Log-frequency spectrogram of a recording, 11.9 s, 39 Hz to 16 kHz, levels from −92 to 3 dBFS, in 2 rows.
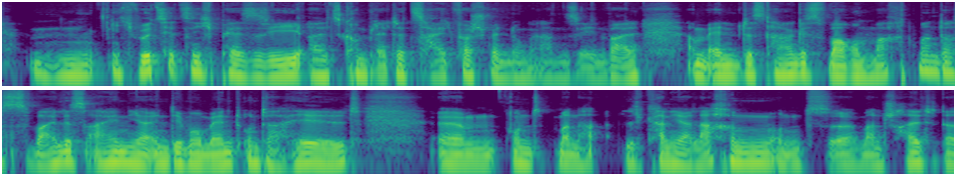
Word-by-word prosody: Mhm, 90 -1 -2
ich 100 -4 -4
würde 115 +1 +7
es - - -3
jetzt - - -3
nicht 105 -3 +1
per 95 -4 +1
se 85 +4 +3
als 85 -1 -2
komplette 90 -5 -2
Zeitverschwendung 70 -1 -3
ansehen, 70 +1 -9
weil 80 +1 0 0.3
am - - +1
Ende 85 0 +4
des 90 +1 +1
Tages, 95 0 +1
warum 85 -2 +4
macht 85 +3 -4
man 120 -1 +1
das? 100 -4 -1
Weil 90 +4 +2
es 100 - +1
einen 95 +2 +3
ja 85 -2 +4
in 85 0 +2
dem 90 - +2
Moment 85 +1 +3
unterhält, 90 -1 +1 0.5
ähm, 80 -3 +1
und 85 0 -2
man 80 -2 0
ha 80 - -6
l - - -4
kann 85 - 0
ja 85 -3 +2
lachen 90 +2 +1
und, 80 -4 -5
äh, 80 -2 0
man 80 0 -3
schaltet 95 0 -1
da 85 - -1
85 Hz, 210 wpm, -22 LUFS, 80-95 Hz, 0.5 s, würde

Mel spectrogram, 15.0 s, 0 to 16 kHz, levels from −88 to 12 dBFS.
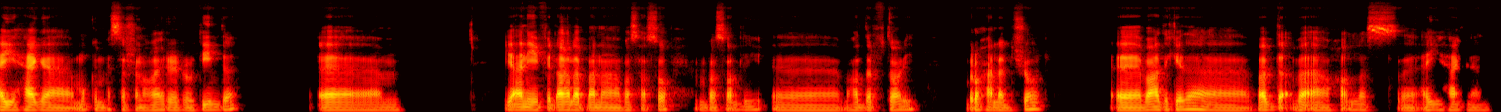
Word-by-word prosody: أي 90 -1 +6
حاجة 85 -3 +4
ممكن 85 -2 -7
بس - - -2
عشان 80 - -6
أغيّر 85 +2 -2
الروتين 80 +2 -3
ده، - - -5 0.8
آمم 85 0 +1 1.0
يعني 90 -1 +6
في 85 - -3
الأغلب 85 -1 +5
أنا 80 -2 0
باصحى 85 +2 -5
الصبح، - - -5
باصلّي، 85 +4 -5
آآ 80 -1 -6
باحضّر 85 +2 -5
فطاري، 85 +2 -3 0.5
باروح - - +1
على - - +3
الشغل، 100 +8 -4 0.7
آآ، 80 0 +6
بعد 90 +2 +4
كده 95 +3 0 0.6
بابدأ 90 +4 +2
بقى 80 -1 +2
أخلّص 85 +2 -2
أي 85 +4 -5
حاجة. 85 -2 -5
85 Hz, 120 wpm, -27 LUFS, 80-90 Hz, 1.0 s, أي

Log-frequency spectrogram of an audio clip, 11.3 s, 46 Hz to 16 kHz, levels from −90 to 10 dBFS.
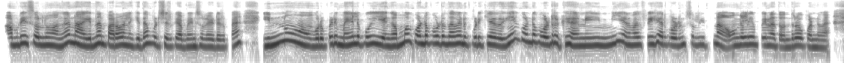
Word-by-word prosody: அப்படி 250 +3 +1
சொல்லுவாங்க. 250 -3 +1
"நான் 265 -4 +4
இருந்தாலும் 270 +5 +2
பரவால்ல. 240 +2 +2
எனக்கு 225 -2 -2
இதான் 275 +4 -1
புடிச்சிருக்கு." 230 -2 -4
அப்பிடின்னு 220 +1 -3
சொல்லிட்டு 215 -2 -3
இருப்பேன். 225 +9 -4 0.4
இன்னும் 330 +5 +3 0.2
ஒருபடி 230 +5 0
மேல 275 +3 +3
போயி, 280 +2 +2
எங்க 230 0 0
அம்மா 290 +8 +2
கொண்ட 295 0 +4
போட்ருந்தாவே 280 0 +1
எனக்கு 265 -2 -2
புடிக்காது. 255 -2 +1
ஏன் 410 +2 -6
கொண்ட 330 -2 +1
போட்ருக்க 275 0 +1 0.2
நீ? 240 - +1 0.3
நீயும் 325 +6 -1
என்னமாரி 255 -1 -1
ஃபரீ 270 0 0
ஹேர் 270 -3 -1
போடுன்னு 245 +4 -2
சொல்லிட்டு, 250 -3 -9
நான் 240 -5 +1
அவுங்களையும் 255 +3 -1
போய் 245 0 -3
நான் 225 -3 -1
தொந்தரவு 225 +4 -2
பண்ணுவேன். 200 -2 -5
255 Hz, 195 wpm, -23 LUFS, 230-280 Hz, 0.4 s, நான்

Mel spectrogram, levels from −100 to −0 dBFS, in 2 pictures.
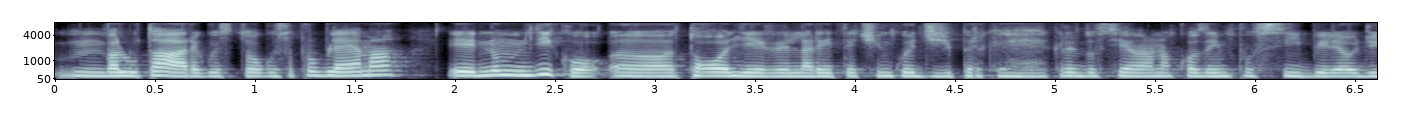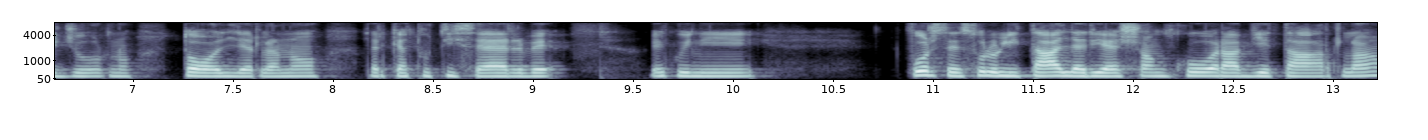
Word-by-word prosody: uhm, 195 -2 -3
valutare 190 -1 +4
questo 180 +1 0
questo 180 -1 -3
problema 215 +3 +1 0.2
e 205 -1 +4
non 230 +2 +3
dico, 220 -9 +1
uhm, 180 -1 0
togliere 185 -3 +2
la 175 0 0
rete 175 +1 -2
5G 175 -1 -2
perché 175 -1 -4
credo 185 -1 -2
sia 185 0 -1
una 180 0 -3
cosa 180 -1 -2
impossibile 180 0 -1
oggigiorno 175 0 -4 0.2
toglierla, 175 -2 +1
no, 180 +1 -4 0.2
perché 185 -1 -3
a - - -1
tutti 190 +1 -5
serve 175 0 +1 0.4
e 185 +2 -5
quindi 180 -1 -3 0.6
forse 210 -4 +3
solo 200 +2 +2
l'Italia 190 0 +4
riesce 180 0 +2
ancora 185 +1 +1
a 180 - +2
vietarla, 180 +2 -1
180 Hz, 160 wpm, -18 LUFS, 175-190 Hz, 0.6 s, valutare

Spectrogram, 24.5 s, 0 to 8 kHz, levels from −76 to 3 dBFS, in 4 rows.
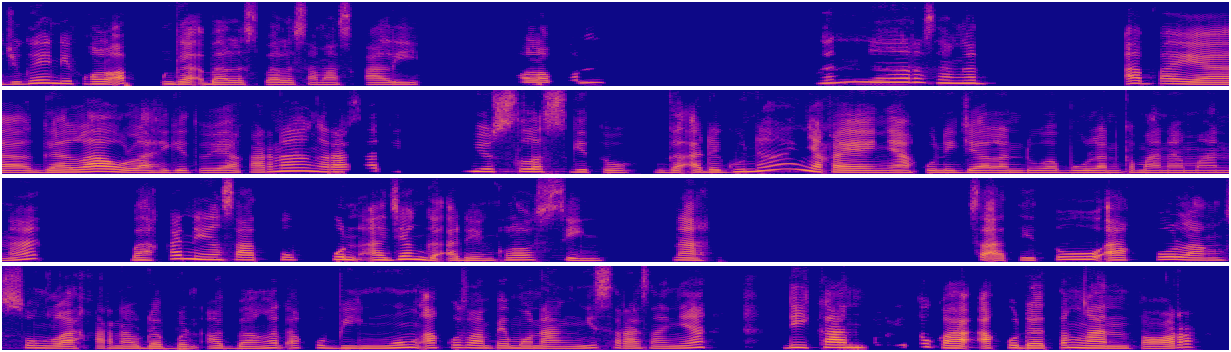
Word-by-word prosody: juga 200 +9 -1
yang 265 - +2
di-follow-up 215 -3 0
nggak 200 -2 -1
bales-bales 175 -1 -3
sama 170 -1 -6
sekali. 170 -2 -5 0.5
Walaupun 280 - -4 1.1
Bener, 370 +3 0
sangat, 275 -2 +1 0.7
apa 235 -2 0
ya, 185 - +4 0.3
galau 225 +6 +6
lah 165 - +2
gitu 175 -1 -5
ya, 170 +3 -3
karena 280 +10 +2
ngerasa 225 +1 0 0.5
useless 245 -1 +2
gitu, 205 -2 -5 0.2
nggak 185 - -3
ada 200 - +1
gunanya 340 - +1
kayaknya 175 -4 +3
aku - - -12
nih 180 0 -2
jalan 175 0 0
2 170 0 -3
bulan 170 0 -1
ke 185 - -7
mana-mana. 170 +2 -4 0.6
Bahkan 205 +11 0
yang 240 -2 +2
satu 225 +1 -1 0.2
pun 245 -3 +3
aja 215 +4 +1
nggak 200 - +1
ada 185 +1 -1
yang 180 0 -6
closing. 200 -6 -3 0.4
Nah 200 -2 +2 1.4
Saat 195 - +1
itu 250 +7 +1
aku 250 +4 +2
langsunglah 200 -2 0
karena 190 0 -4
udah 190 0 -1
burnout 180 +3 -5
banget 185 +4 -2
aku 215 +1 -6
bingung 200 +4 +1
aku 240 +1 -1
sampai 210 -2 0
mau 195 - -1
nangis 185 +3 -2
rasanya, 195 +3 -1 0.4
di 250 - +5
kantor 245 -1 +6
itu 475 -9 -11
Kak 215 -7 +6
aku 200 +3 +2
dateng 210 +2 +3
ngantor, 190 +3 +2
205 Hz, 155 wpm, -23 LUFS, 185-240 Hz, 1.4 s, galau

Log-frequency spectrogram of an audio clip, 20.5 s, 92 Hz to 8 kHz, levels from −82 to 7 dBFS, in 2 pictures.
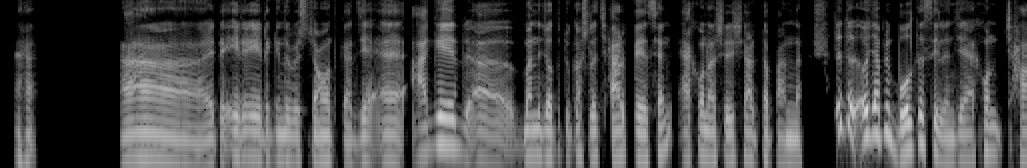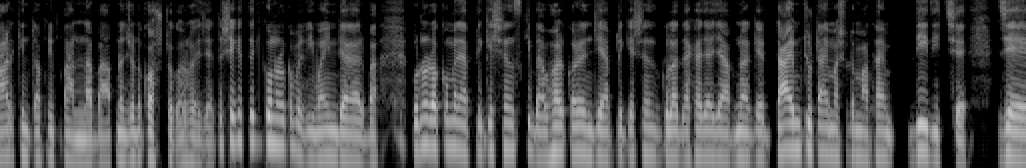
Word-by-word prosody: হ্যাঁ। - - -7 0.9
আ - - +2 0.8
এটা 115 - -3
এটা 125 0 +1
এটা 115 - -3
কিন্তু 115 0 0
বেশ 110 - -1
চমৎকার 105 -3 0
যে 110 - +2
অ্যা 115 - 0 0.3
আগের 170 +3 +6 0.2
আ - - +1 0.4
মানে 125 0 +2
যতটুকু 120 0 -2
আসলে 125 -1 -1
ছাড় 125 - +3
পেয়েছেন, 120 +3 +2 0.2
এখন 130 +3 -2
আর 120 - -2
সেই 115 - +1
ছাড়টা 120 -2 -2
পান 105 -1 -4
না - - -2 0.3
তাইতো - - +1
ওই 215 - +12
যে - - +10
আপনি 235 - +3
বলতেছিলেন 150 - +5
যে - - 0
এখন 145 +5 -2 0.5
কিন্তু 125 -3 -5
আপনি 125 - -7
ছাড় - - -26
পান 110 -2 -3
না - - +1
বা 105 - -3
আপনার 115 - -3
জন্য 120 -1 -2
কষ্টকর 105 -2 -2
হয়ে 100 -2 -5
যায়। 95 - -8
তো - - -7
সেক্ষেত্রে 185 0 0
কি - - -20
কোন 185 - +6
রকমের 160 -4 -5
reminder 120 -1 0
বা 110 - -1 0.4
কোন 155 - +1
রকমের 160 -1 0
applications 150 +1 -3
কি - - -2
ব্যবহার 125 +3 +1
করেন 140 0 +1
যে 130 - +2
applications 130 +1 -6
গুলা 125 0 +2
দেখা 120 +2 -2
যায় 125 -1 -1
যে 125 - +1
আপনাকে 120 +1 -2 0.2
time 150 +1 +6
to - - +4
time 135 -2 -1
আসলে 130 +1 -7
মাথায় 125 +2 -2 0.3
দিয়ে 145 0 +6
দিচ্ছে 120 - -2 0.4
যে, 135 -1 +7
125 Hz, 200 wpm, -24 LUFS, 115-145 Hz, 0.9 s, ওই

